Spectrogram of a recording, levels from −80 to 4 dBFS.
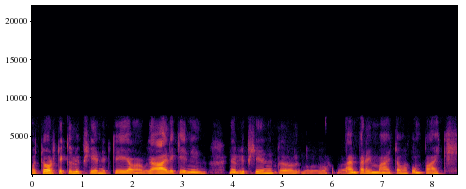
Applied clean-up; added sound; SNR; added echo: neural mask model Resemble Enhance denoiser.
